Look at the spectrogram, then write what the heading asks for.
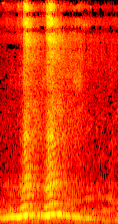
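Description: Car engines rev in rising and falling surges at a late-night car meet, two loud swells back to back, followed by a steadier idle drone, close and dominant.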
